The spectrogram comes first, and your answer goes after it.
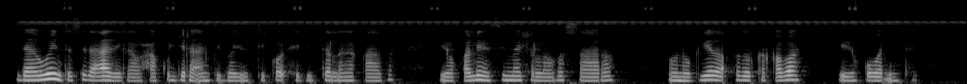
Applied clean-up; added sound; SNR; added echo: none; none; none; none.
